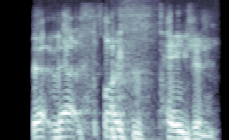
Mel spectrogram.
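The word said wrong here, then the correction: Tajín: Ah, it's tahine.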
